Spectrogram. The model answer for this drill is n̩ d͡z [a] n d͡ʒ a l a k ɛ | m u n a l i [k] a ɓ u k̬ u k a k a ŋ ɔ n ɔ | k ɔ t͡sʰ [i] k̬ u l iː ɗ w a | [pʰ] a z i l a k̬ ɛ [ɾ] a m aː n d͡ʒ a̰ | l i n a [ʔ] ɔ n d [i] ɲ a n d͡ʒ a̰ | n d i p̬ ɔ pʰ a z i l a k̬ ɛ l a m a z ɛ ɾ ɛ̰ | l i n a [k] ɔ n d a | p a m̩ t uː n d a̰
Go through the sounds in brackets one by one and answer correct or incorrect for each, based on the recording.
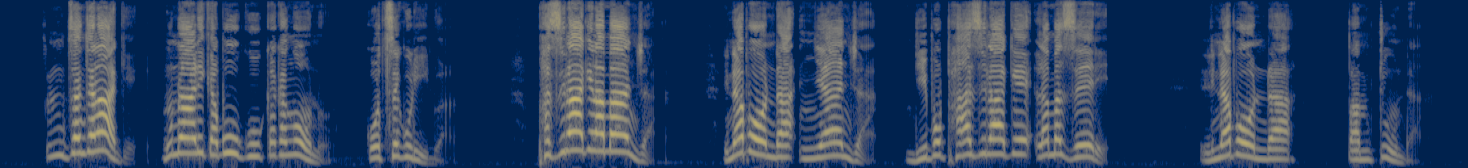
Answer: correct, correct, incorrect: ɛ, correct, incorrect: l, incorrect: p, incorrect: a, incorrect: p

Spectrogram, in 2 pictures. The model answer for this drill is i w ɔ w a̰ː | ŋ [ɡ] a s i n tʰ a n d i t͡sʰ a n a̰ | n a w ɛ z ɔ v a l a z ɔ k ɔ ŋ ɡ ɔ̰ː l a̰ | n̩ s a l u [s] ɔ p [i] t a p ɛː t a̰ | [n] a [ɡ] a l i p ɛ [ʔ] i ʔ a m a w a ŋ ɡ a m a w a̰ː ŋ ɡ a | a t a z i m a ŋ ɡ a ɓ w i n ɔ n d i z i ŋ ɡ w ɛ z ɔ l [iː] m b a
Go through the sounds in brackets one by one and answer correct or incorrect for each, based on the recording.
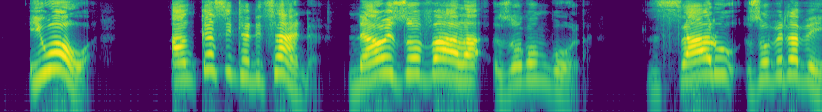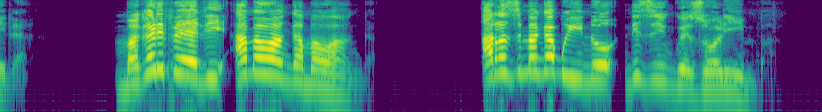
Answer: incorrect: k, incorrect: z, incorrect: ɛ, incorrect: m, incorrect: k, incorrect: t, correct

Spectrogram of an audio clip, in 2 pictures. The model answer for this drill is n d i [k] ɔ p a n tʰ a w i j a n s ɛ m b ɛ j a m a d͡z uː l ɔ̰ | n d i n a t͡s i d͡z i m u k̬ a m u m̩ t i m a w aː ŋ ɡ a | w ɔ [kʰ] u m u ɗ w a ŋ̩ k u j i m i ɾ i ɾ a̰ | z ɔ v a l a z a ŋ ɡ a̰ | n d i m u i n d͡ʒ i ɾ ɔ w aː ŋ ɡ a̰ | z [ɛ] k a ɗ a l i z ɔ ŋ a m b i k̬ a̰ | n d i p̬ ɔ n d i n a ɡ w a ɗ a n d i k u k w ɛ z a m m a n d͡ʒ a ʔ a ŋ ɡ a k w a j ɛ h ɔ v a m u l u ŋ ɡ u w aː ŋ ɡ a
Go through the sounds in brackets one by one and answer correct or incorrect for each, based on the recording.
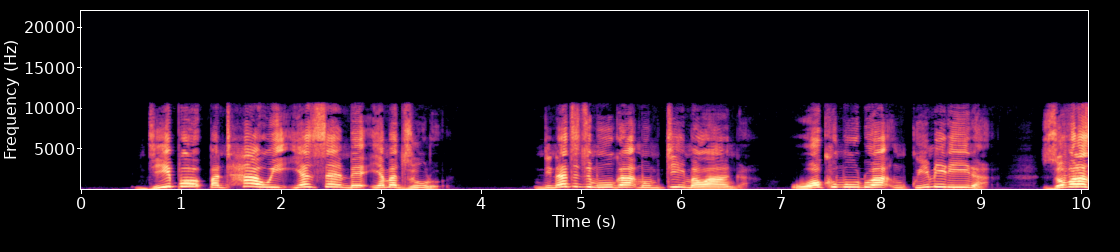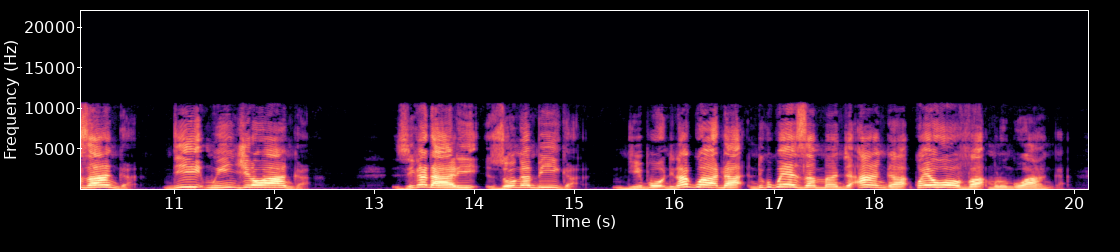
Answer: incorrect: p, correct, incorrect: i

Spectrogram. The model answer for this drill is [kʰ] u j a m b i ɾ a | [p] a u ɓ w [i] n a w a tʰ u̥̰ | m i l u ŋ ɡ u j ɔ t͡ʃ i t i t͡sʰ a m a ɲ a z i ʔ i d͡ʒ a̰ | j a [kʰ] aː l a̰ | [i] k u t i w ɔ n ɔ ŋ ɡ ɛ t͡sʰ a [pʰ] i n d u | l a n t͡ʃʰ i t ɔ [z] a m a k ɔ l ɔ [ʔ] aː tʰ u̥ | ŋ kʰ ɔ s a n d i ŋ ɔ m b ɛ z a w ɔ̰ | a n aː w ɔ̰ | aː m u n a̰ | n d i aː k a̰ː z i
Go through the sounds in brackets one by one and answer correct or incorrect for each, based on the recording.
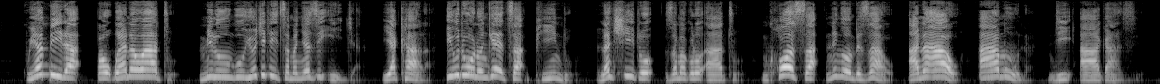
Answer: incorrect: k, correct, incorrect: a, correct, correct, correct, correct, correct

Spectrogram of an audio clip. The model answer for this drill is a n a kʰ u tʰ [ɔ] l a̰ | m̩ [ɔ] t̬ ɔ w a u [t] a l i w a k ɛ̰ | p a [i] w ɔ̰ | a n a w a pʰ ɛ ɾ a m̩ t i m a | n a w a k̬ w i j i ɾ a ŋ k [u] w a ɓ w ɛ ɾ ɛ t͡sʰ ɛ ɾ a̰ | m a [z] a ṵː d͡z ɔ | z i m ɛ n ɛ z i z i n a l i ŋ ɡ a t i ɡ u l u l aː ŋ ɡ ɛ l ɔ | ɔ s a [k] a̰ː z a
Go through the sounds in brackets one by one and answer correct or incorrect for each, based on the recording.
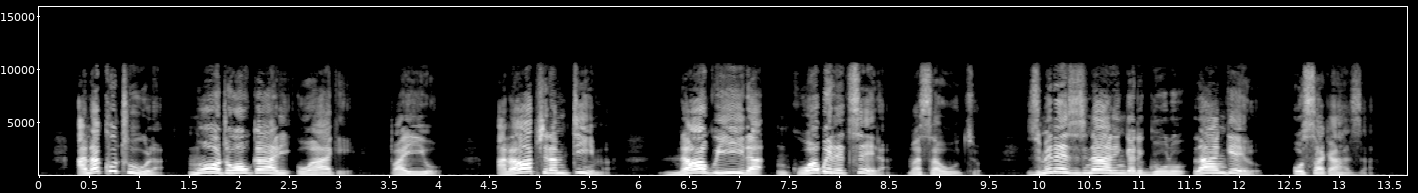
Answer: incorrect: u, correct, incorrect: k, incorrect: iː, correct, incorrect: s, correct

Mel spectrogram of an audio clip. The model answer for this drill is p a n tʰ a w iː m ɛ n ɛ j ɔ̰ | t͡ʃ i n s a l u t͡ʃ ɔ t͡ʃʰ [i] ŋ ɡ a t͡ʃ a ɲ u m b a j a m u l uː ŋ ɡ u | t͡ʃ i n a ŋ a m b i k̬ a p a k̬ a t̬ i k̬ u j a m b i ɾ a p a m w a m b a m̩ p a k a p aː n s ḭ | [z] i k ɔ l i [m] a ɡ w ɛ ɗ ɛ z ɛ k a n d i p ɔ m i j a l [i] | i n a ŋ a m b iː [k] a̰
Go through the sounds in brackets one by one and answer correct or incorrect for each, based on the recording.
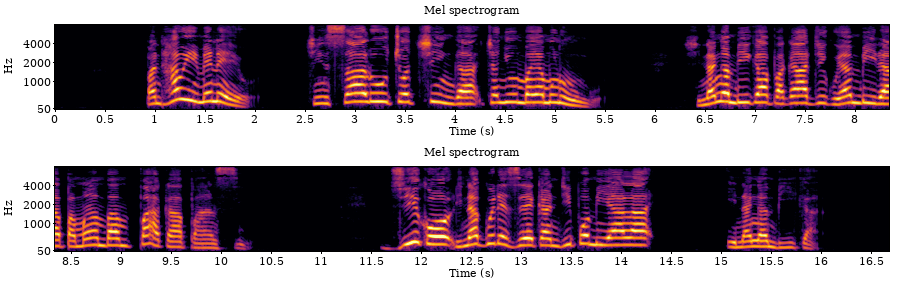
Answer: correct, incorrect: d͡z, incorrect: n, incorrect: a, correct

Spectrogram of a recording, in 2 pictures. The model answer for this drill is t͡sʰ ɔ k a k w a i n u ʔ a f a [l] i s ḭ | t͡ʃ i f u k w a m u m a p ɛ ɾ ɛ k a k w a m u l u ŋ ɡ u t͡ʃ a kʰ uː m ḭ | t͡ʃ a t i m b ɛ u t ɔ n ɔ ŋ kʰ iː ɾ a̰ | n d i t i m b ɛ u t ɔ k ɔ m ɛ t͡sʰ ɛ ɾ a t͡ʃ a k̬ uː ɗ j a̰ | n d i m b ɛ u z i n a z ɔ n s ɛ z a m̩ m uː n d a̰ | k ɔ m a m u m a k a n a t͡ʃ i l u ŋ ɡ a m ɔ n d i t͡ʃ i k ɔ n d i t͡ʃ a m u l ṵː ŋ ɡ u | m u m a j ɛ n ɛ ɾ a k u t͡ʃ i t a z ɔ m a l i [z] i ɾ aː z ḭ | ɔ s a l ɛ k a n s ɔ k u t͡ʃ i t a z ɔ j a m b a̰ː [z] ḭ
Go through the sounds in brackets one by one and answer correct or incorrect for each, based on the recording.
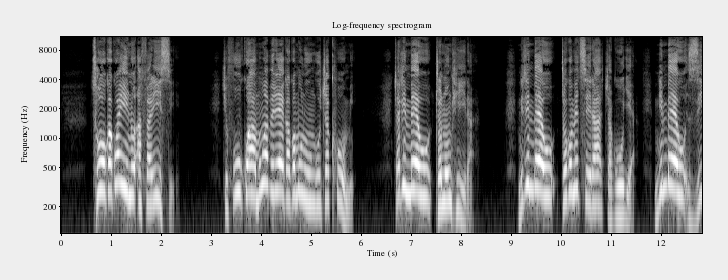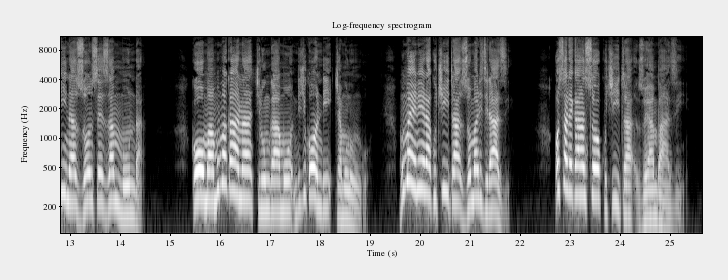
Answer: incorrect: ɾ, correct, correct

